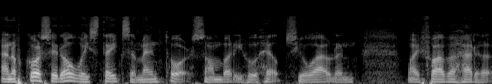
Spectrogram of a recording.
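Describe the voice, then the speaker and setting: A man with a Spanish accent at a fairly quick pace, over a quiet background. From Cuba. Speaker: university lecturer and Rotary leader. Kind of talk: radio interview. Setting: studio.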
